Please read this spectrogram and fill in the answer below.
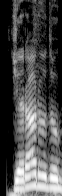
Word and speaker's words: Gerard: Gerardo gehört zur Elitegarde oder Schutzstaffel von Yuvach und ist das Herz des Soul Kings. Sein Name wird Gerard geschrieben, aber wird im japanischen Gerardo ausgesprochen oder Gerardo Valkyrie.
